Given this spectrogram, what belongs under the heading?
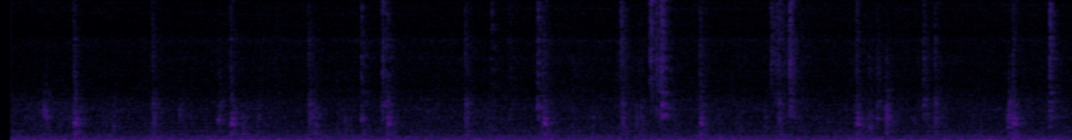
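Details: Miele dryer during drying: light sharp ticks roughly every half to three-quarter second over the drum's steady rumble, made as the sensor ball touches a contact on the drum's outer surface; normal, nothing wrong.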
